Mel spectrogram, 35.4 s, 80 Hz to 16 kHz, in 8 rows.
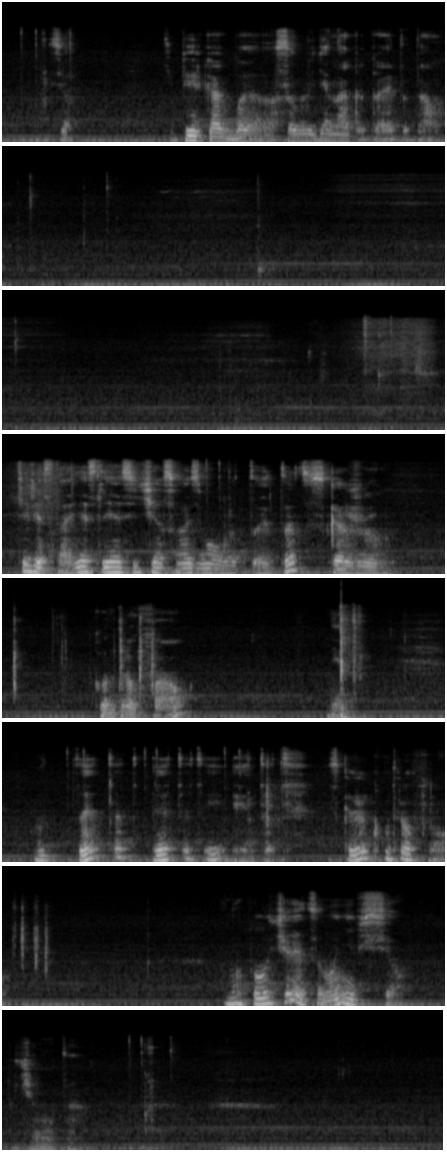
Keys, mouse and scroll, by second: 0.6 click, 1.1-4.0 middle drag, 5.1-5.9 scroll down 3, 5.9-8.9 middle drag, 13.1-15.7 middle drag, 15.7 click, 23.2 click, 24.0 shift+click, 24.7 shift+click, 25.3-27.1 middle drag, 27.1 alt+v, 33.1-35.4 middle drag.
